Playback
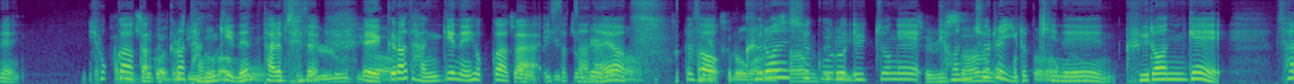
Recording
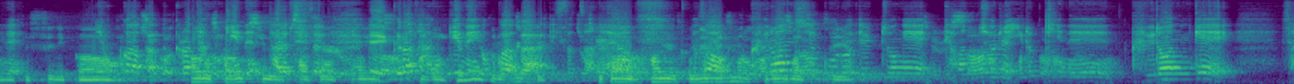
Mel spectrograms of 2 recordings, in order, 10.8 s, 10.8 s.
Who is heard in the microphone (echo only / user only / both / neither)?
both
